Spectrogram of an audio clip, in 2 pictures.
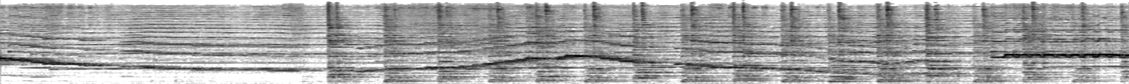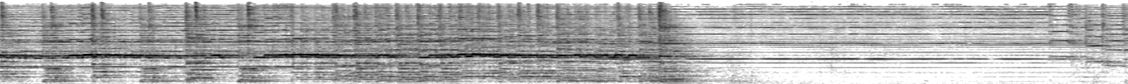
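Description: Live chamber music for flute, guitar and percussion: long sliding pitch glides up and down over quick repeated plucked guitar notes, then a wavering held high flute note. About four-fifths of the way through the busy texture stops suddenly, leaving quieter sustained tones.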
